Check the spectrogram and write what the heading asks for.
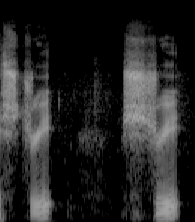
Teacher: when an S links with this TR sound it actually becomes like an sh so instead of saying street you may hear people say Street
